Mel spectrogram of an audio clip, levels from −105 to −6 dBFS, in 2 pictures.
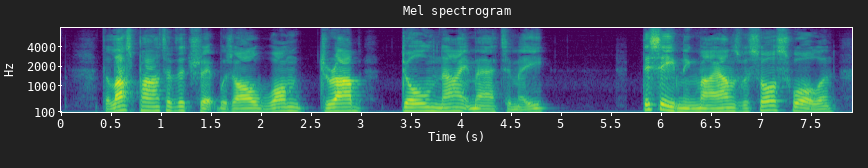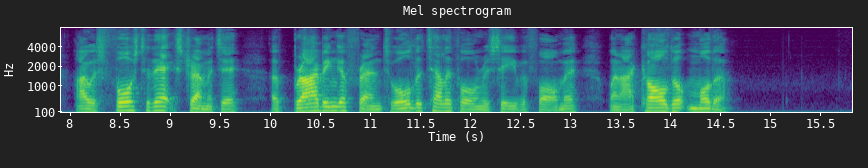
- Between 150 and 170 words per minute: Yes, average, 165 wpm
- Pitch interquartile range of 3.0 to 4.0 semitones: No, average, 4.5 semitones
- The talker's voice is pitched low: Yes, low, 115 Hz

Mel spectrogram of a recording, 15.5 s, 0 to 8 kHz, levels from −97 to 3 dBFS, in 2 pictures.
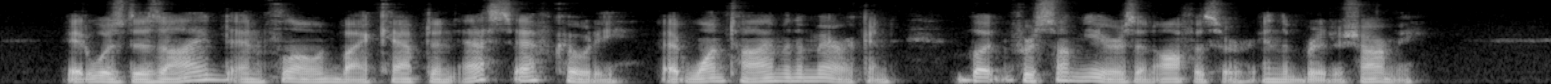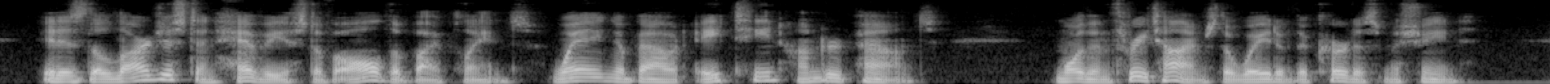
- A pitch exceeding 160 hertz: No, low, 100 Hz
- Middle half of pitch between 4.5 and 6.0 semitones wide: Yes, average, 4.9 semitones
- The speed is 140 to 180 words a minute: No, average, 190 wpm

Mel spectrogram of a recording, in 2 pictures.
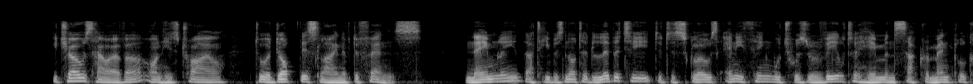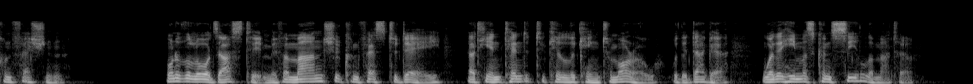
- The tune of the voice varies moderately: Yes, average, 3.7 semitones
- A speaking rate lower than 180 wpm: No, average, 190 wpm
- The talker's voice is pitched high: No, low, 110 Hz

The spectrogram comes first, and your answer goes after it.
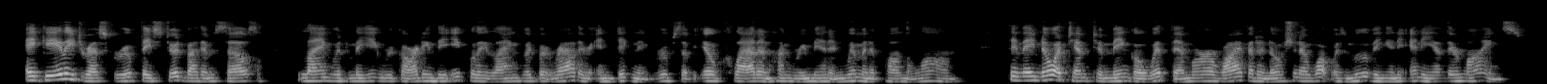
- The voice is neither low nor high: Yes, medium, 150 Hz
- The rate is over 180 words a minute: Yes, average, 195 wpm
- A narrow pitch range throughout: Yes, narrow, 2.0 semitones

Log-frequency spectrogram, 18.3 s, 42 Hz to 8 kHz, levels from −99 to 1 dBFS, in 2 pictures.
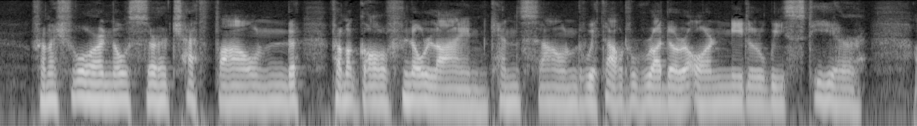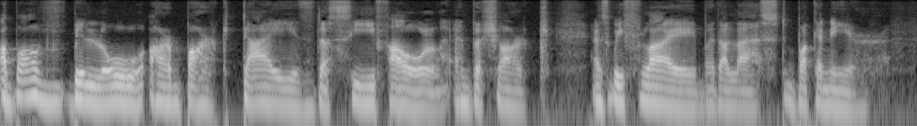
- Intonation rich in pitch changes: No, narrow, 2.6 semitones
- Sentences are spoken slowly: Yes, slow, 125 wpm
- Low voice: Yes, low, 110 Hz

